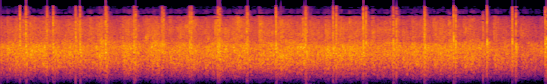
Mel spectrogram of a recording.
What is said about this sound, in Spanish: Les ponemos un aplauso, que les molará más. Vamos, venga. Este aplauso.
